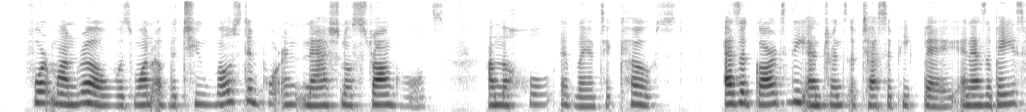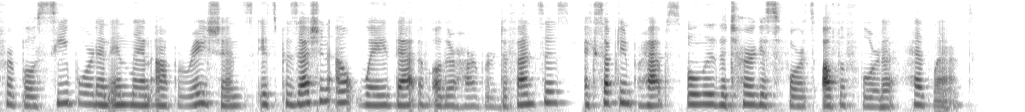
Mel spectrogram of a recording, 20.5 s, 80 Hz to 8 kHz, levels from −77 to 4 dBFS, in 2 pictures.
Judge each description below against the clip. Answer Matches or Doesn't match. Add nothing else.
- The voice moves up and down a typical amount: Doesn't match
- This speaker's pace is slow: Doesn't match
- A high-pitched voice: Matches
